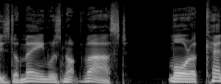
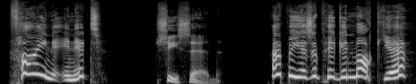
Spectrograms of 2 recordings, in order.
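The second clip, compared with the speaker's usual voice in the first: put-on high, breezy Cockney-ish girl; cheeky young woman voice; 6 dB louder than usual. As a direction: toss it off cheekily. Gallowglass casual slang.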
